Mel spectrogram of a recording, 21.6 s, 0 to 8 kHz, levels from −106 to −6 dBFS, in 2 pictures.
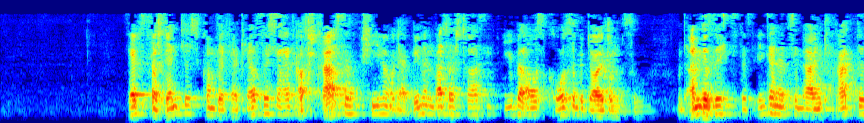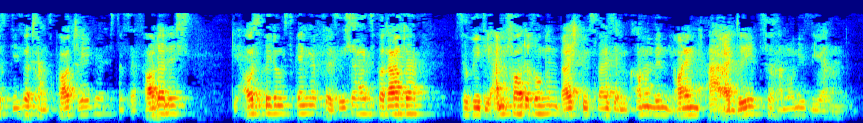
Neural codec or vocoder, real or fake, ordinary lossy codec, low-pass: codec, 44.1 kHz, 3.4 kbps, Pupu-Codec; fake; MP3, 24 kbps; 7.2 kHz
